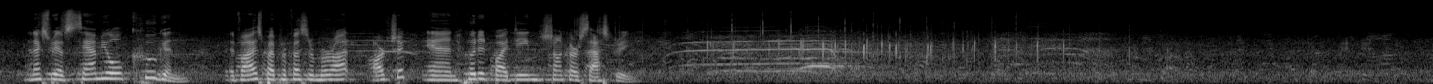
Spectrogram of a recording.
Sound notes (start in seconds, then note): 6.4 applause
